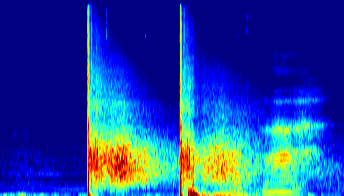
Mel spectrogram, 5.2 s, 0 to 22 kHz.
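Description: Two sharp, loud shots from a CZ 75 SP-01 Phantom pistol fired at a can outdoors, about a second and a half apart, each with a long ringing echo trailing away.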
